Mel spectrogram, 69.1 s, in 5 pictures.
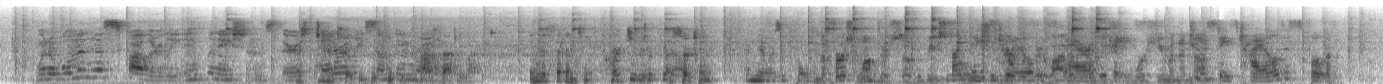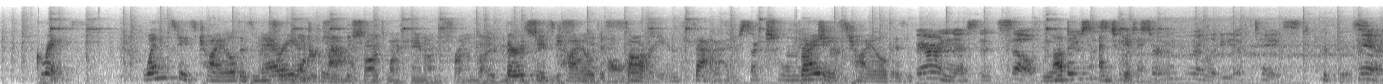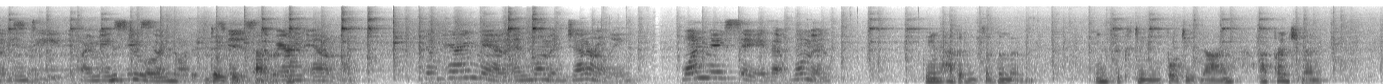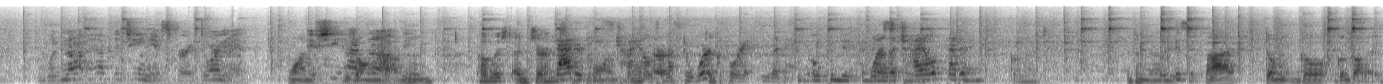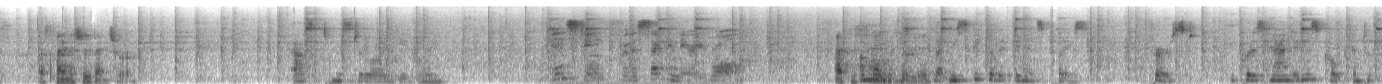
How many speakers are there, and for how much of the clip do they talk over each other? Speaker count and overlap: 5, about 33%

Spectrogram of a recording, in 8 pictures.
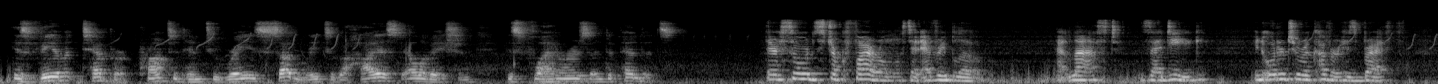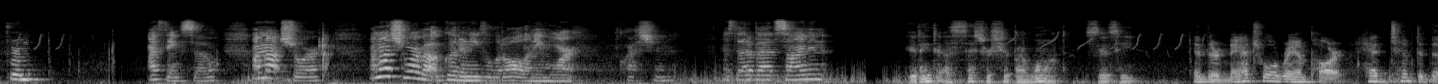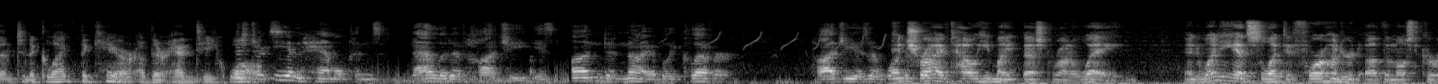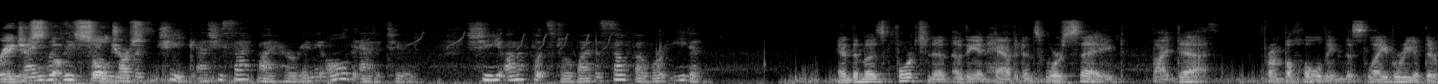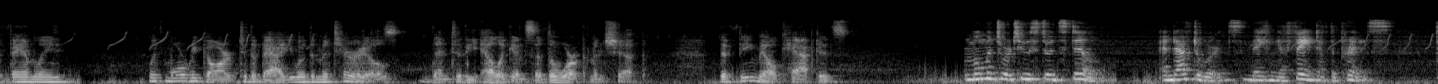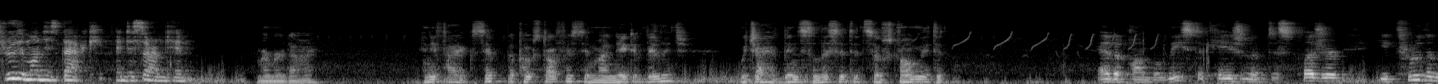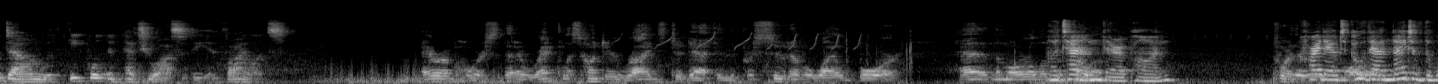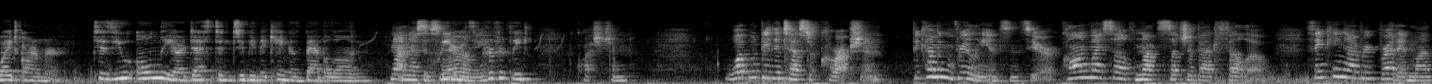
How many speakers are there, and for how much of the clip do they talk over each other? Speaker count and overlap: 8, about 5%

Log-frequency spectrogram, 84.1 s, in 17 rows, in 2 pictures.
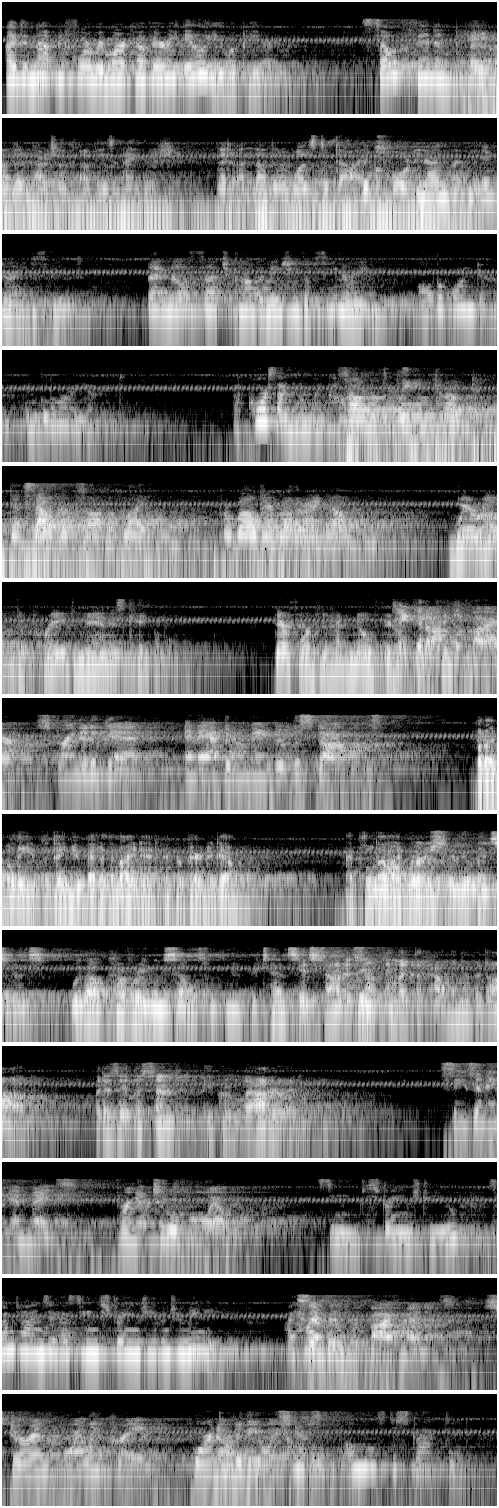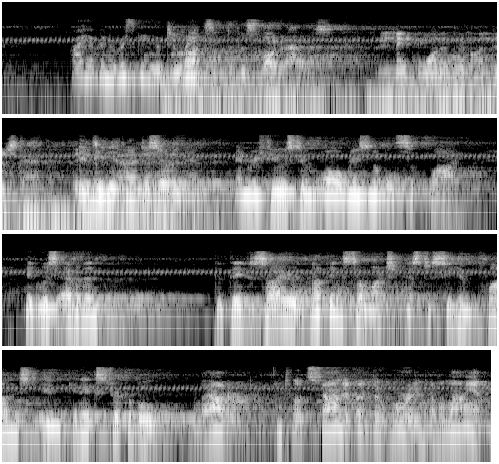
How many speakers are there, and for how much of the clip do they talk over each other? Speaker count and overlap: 10, about 10%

